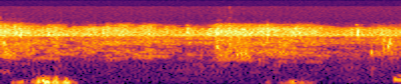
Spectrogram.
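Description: Insects chirring steadily in a high pitch, with two short low thuds, the louder one just after the start and a softer one past the middle, likely footsteps through the grass.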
